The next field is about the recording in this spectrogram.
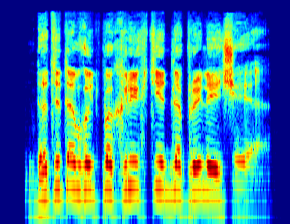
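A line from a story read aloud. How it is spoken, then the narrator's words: Growled. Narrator (Russian): прорычал он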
